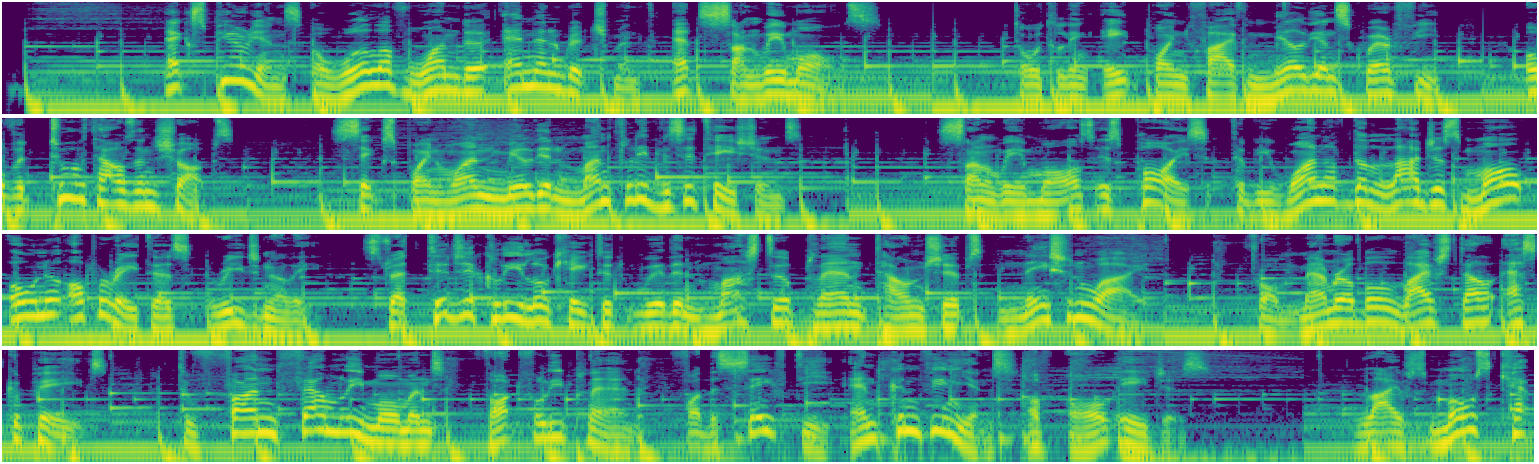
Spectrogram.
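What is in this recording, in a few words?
English; COPORATE; SUNWAY MALLS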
